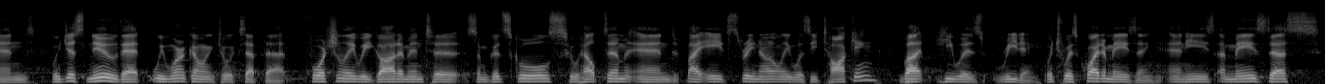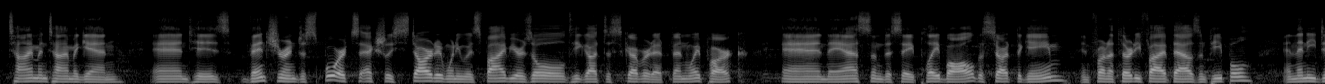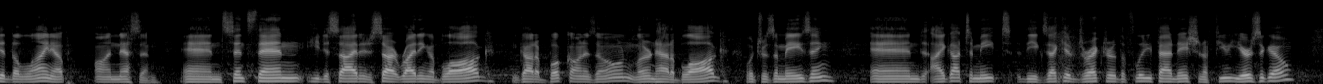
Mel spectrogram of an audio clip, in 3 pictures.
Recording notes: At The 2018 Special Olympics USA Games golf event in Seattle. In this short interview.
